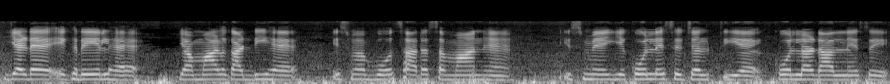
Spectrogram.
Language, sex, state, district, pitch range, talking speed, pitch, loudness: Hindi, female, Haryana, Charkhi Dadri, 220-235 Hz, 140 wpm, 230 Hz, -16 LUFS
